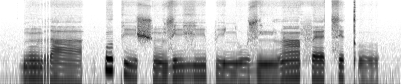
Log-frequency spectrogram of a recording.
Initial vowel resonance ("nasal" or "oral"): nasal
